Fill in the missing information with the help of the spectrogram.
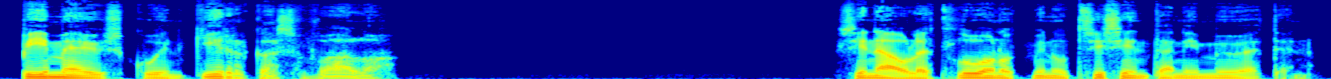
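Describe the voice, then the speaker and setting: A man reading psalms aloud in a slow, measured, solemn way. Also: rumbling low, warm tone, no room sound, studio quality. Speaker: scripture reader.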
